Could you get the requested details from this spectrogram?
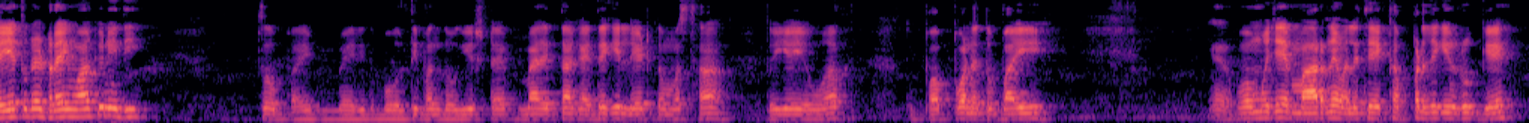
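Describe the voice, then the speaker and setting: A young man in his late teens telling school stories in a casual, chatty way, often calling listeners "bhai". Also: on the high side. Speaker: vlogger. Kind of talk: casual storytelling. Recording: roomy echo.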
